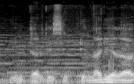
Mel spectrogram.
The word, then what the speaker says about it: interdisciplinariedad: En el caso de interdisciplinariedad, la sílaba tónica es la última, es una palabra aguda.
